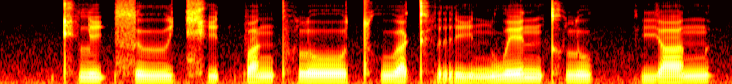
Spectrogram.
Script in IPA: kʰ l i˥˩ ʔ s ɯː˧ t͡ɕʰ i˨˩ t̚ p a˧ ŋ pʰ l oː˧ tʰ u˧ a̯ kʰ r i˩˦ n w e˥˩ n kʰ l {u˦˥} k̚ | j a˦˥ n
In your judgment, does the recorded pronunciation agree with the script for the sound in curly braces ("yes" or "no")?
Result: yes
